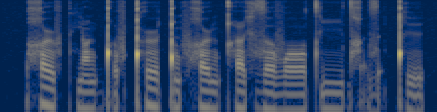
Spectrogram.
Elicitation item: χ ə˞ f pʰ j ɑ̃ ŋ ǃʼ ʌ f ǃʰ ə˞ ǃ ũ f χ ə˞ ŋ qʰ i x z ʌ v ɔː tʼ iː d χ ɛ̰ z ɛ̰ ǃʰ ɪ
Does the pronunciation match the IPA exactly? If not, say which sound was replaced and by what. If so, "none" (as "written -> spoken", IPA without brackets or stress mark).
none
